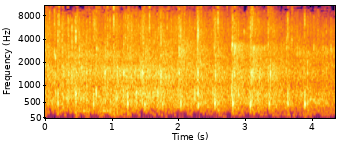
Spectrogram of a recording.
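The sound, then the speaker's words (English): Steady applause from an audience, many hands clapping in a dense, even wash of sharp claps that holds a constant level throughout, with no voices standing out. “Is that my mom that started that clap?”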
